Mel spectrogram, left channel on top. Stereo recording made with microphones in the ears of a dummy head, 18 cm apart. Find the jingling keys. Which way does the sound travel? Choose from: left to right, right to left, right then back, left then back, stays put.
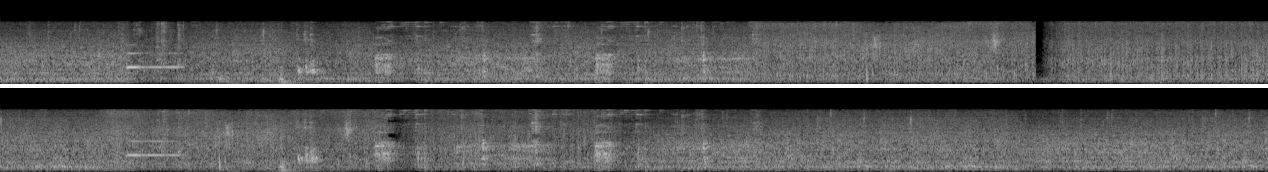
right then back.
